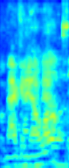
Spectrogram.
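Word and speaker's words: Manganiello: last name all right how do you pronounce it magelo mag magel Magano yeah there you go Joe Magano might be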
